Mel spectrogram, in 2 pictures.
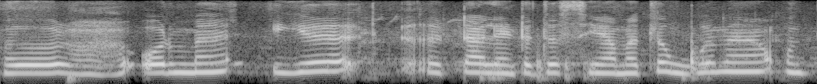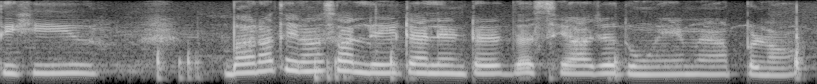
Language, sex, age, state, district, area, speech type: Dogri, female, 18-30, Jammu and Kashmir, Kathua, rural, spontaneous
